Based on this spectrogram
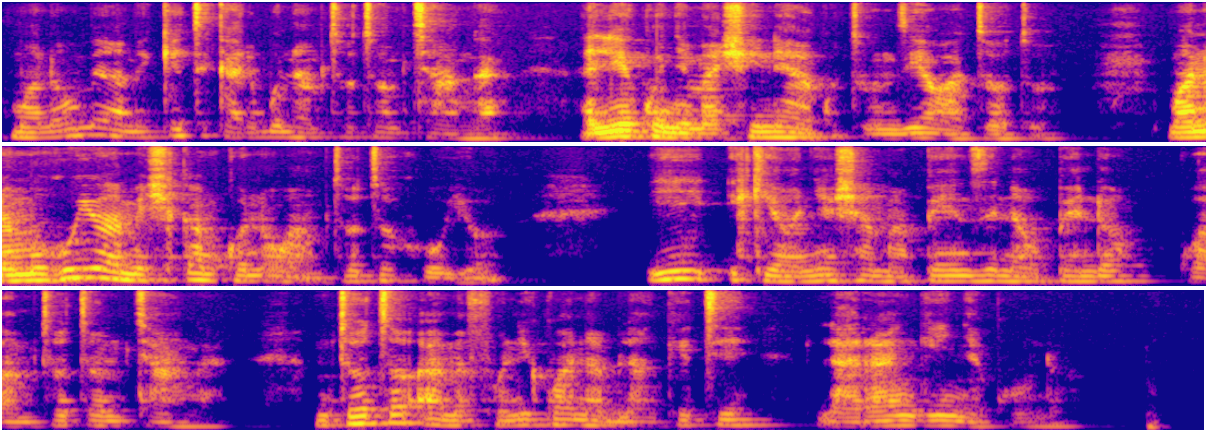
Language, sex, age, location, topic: Swahili, male, 18-24, Kisii, health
